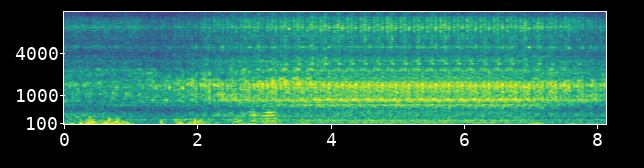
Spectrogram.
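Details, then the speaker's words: Toyota Land Cruiser 200 1VD-FTV diesel V8 at warm idle after a full rebuild for a foreign knock (piston or bushings suspected), assembled and going through injector coding: a steady, smooth clatter with no knocks or foreign noises, a healthy engine. "Линия у нас все, автомобиль собран, прогрет. Посторонних звуков нет. С одной стороны."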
